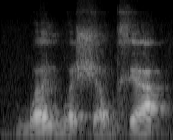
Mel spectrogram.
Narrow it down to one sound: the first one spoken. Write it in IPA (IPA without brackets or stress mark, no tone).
b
